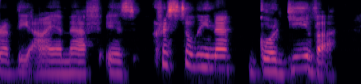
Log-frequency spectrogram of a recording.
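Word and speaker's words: Georgieva: the imf is crystalina gorgiva two hard g's like google not george eva but gorgiva anyway we should do a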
